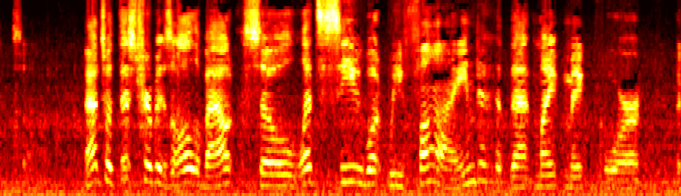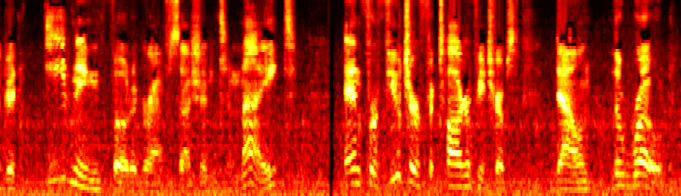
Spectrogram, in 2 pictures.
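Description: A man speaks at a fairly slow pace. The sound is dry with no echo, but there is noticeable background noise. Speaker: photography vlogger. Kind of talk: casual vlog chat. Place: car. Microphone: camera far.

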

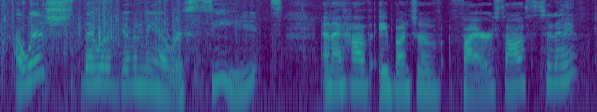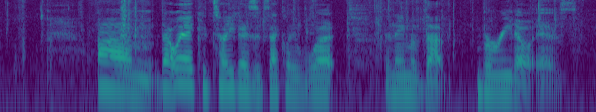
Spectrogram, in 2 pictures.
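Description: A woman at a fairly slow pace, in a dry sound with no echo and light background noise. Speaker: food vlogger. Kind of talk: casual vlog chat. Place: car. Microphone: phone near.

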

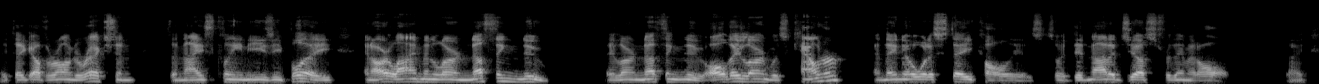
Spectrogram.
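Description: A man with a Southern US accent at medium pitch, moderate pace and ordinary pitch variation, in a dry, close sound with no echo. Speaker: high school football coach. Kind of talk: coaching clinic presentation.

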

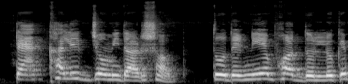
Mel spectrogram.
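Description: Against a quiet background, the pitch shifts in an ordinary way in this natural reading voice.

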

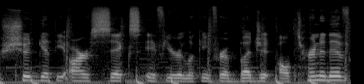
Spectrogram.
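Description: Clear music plays in the background as a man speaks at a moderate pace. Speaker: filmmaker reviewer. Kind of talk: product review. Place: home room. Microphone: lapel.

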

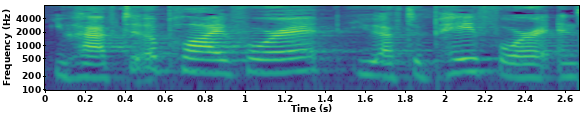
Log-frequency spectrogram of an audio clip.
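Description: A woman talks in an upbeat tone at a fairly quick pace. Her pitch varies in an ordinary way. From Texas. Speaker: travel nurse. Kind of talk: tips video. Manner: upbeat, chatty. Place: home room. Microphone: phone near.

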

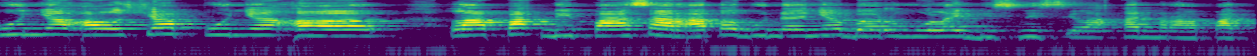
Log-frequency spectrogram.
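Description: A woman projects a raised voice at an extremely high pitch, her tone both warm and bright, sharp. She keeps a fairly slow pace and fairly even intonation, with audible room echo. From Cirebon, West Java. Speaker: online seller. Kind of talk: live-stream sales pitch. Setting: live stream to online audience. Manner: warm, chatty, effusive. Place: shop. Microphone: phone near.

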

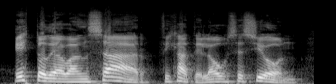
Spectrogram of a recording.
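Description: With a Rioplatense accent, a man of medium pitch speaks using lively intonation. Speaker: tarot reader. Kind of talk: tarot reading monologue. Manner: halting, many fillers.

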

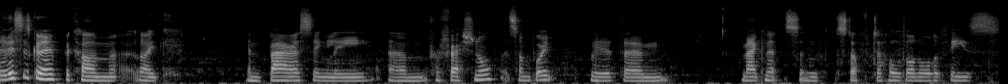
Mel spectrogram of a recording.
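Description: A woman with a plain, everyday voice speaks at a fairly low pitch and a fairly slow pace, with ordinary pitch variation, big swings in loudness and light background noise. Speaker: live streamer. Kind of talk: casual stream chat. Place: home room.

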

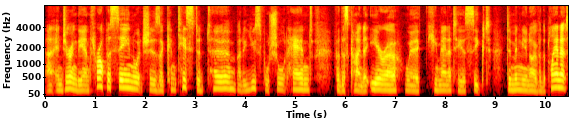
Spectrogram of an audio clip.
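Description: At a moderate pace, a man with a New Zealand accent talks in a fairly high pitch against a quiet background. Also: ordinary pitch variation. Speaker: university lecturer. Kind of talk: academic lecture. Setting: seminar room with audience. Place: meeting room.

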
